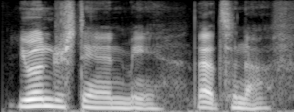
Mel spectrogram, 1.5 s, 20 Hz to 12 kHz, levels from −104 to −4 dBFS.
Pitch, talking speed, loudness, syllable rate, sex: 160 Hz, 205 wpm, -19 LUFS, 6.5 syllables/s, female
